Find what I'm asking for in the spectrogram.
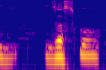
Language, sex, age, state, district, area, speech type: Nepali, male, 60+, West Bengal, Kalimpong, rural, spontaneous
